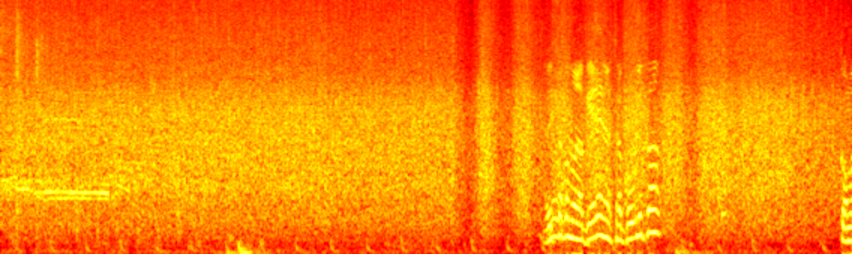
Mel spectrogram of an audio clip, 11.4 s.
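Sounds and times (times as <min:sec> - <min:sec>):
studio audience applause: 0:00.0 - 0:11.3
speech: 0:07.3 - 0:09.1, 0:11.2 - 0:11.3.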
